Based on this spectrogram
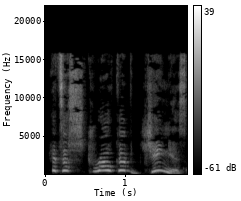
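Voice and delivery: very high, loud acclaim; cried out. A narrator's reading. Witches praising their leader, cried out. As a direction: gush it at the top of the voice. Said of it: "they cried".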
